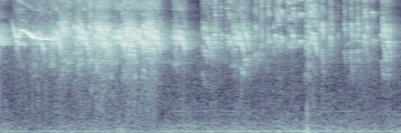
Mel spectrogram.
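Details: Weaver birds building a nest: a dense, continuous chorus of high chattering chirps and short whistles from several birds, thinning into scattered rapid chirps.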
